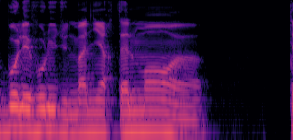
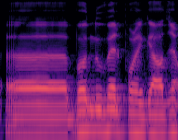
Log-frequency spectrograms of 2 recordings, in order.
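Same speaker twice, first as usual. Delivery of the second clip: ordinary delivery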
